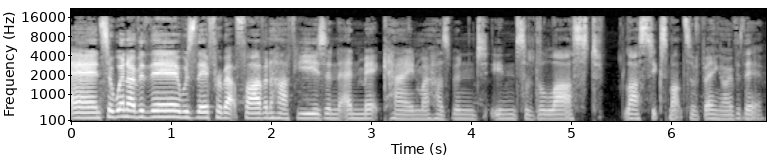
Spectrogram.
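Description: This woman, with an Australian accent, has a very deep, low pitch and ordinary pitch variation, talking at a fairly quick pace with hardly any pauses. Her loudness swings widely, and the recording is very clean with a silent background. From Melbourne, Australia. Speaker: television news reader. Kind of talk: casual radio interview. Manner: warm, chatty, animated.

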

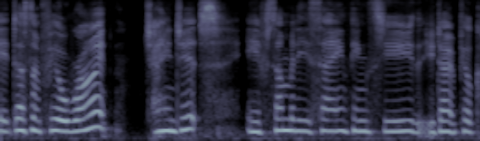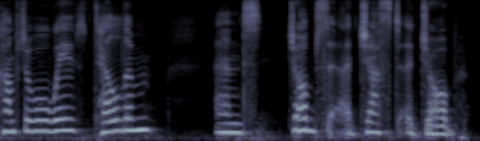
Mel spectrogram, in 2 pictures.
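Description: A somewhat breathy woman speaks at a fairly high pitch and fairly slow pace. The recording is very clean, with a silent background. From Cornwall, England. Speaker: business owner. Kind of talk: casual chat.

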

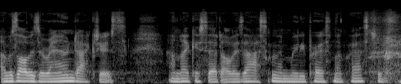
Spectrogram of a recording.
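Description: A woman's very deep, low voice with a Dublin accent and fairly even intonation, over noticeable background noise. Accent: Dublin Irish. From Ireland, Dublin. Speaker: actor. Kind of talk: casual chat. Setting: café.

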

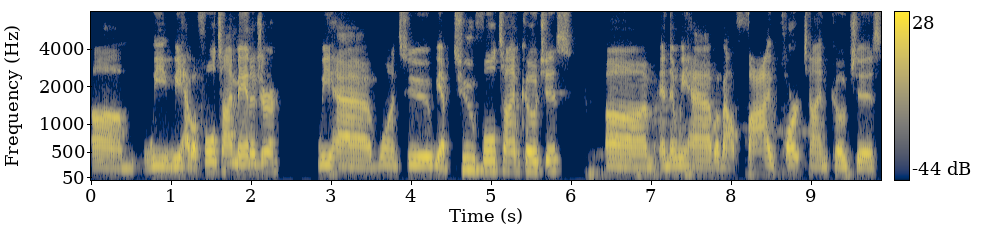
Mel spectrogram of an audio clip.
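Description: A man with a fairly high-pitched voice speaks at a fairly slow pace, with ordinary pitch variation. He has an unremarkable speaking voice. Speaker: gym owner and trainer. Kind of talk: interview.

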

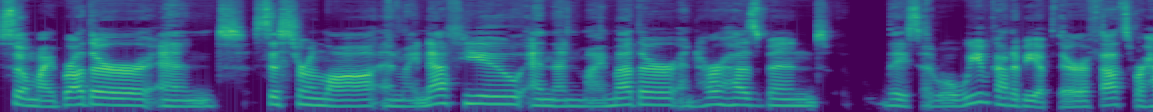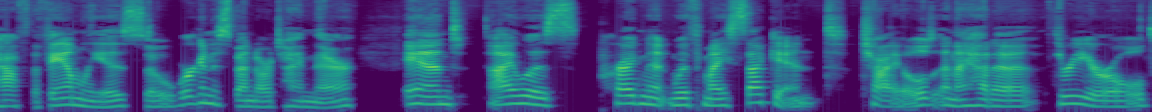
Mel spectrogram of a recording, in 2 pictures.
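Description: With a West Coast American accent, a woman speaks in a fairly low voice at a moderate pace with ordinary pitch variation, the sound dry and close with no echo. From California. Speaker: hypnotherapist. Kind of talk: interview conversation.

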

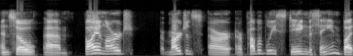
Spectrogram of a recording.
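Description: Over a quiet background, a man with a Canadian accent and a fairly high pitch speaks with ordinary pitch variation in a dry, close sound with no echo. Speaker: agri-food policy expert. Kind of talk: radio interview. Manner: halting, repeats words.

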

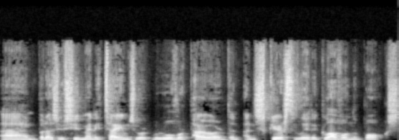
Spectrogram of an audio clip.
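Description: In a very clean recording with a silent background, a man with a Scottish accent and very deep, low pitch talks at a fairly quick pace. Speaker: rugby commentator and journalist. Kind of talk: casual chat.

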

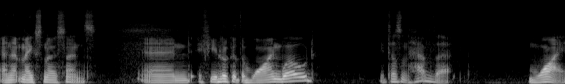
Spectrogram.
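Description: A man with an Australian accent speaks in a fairly low voice with a dark, mellow tone. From Australia, Alice Springs. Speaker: chocolate maker, business owner. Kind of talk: interview.

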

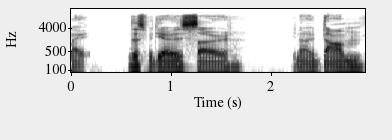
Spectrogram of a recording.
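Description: On a very clean recording with a silent background, a man with a New Zealand accent speaks at a moderate pace and a fairly low pitch. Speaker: comedy video creator. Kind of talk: casual interview.

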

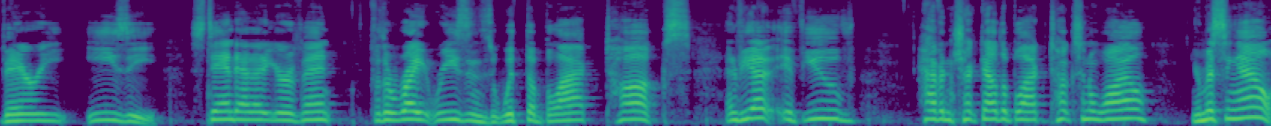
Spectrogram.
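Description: With an American accent, a man talks at a fairly quick pace in a high voice with ordinary pitch variation, recorded very cleanly with a silent background and a dry, close sound with no echo. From US Northeast (New Jersey, New York). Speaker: podcast host. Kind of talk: casual chat. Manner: excitable.

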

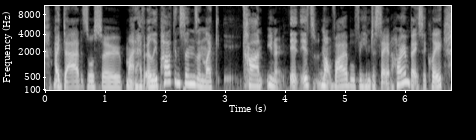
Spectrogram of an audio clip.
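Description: Fairly quick speech from a woman with a fairly low pitch, an Australian accent and ordinary pitch variation, on a very clean recording with a silent background. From Australia, Melbourne. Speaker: listener. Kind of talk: voice memo monologue. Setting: voice memo recording. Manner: casual, chatty.

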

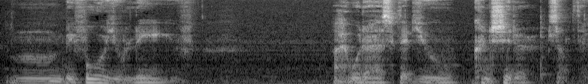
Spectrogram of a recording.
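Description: A man's put-on character voice, very deep and low in pitch, with lively intonation, long, frequent pauses and clear background noise. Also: fairly slow pace. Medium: actual play. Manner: measured, thoughtful.

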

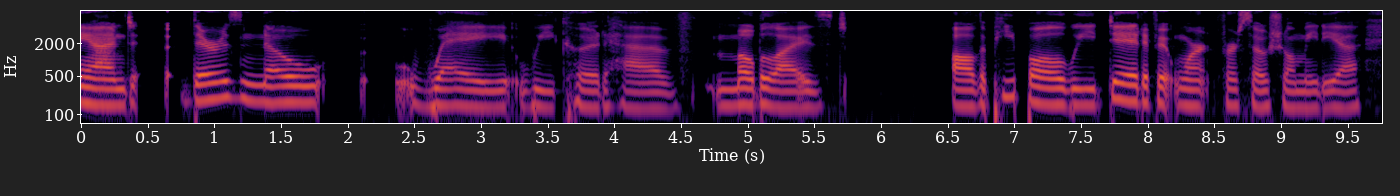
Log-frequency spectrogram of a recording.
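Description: Very slowly, a woman speaks in a West Coast American accent with a very deep, low pitch. The sound is dry and close, with no echo. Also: fairly even intonation. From California. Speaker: feminist activist and creative director. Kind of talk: interview conversation. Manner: soft-spoken.

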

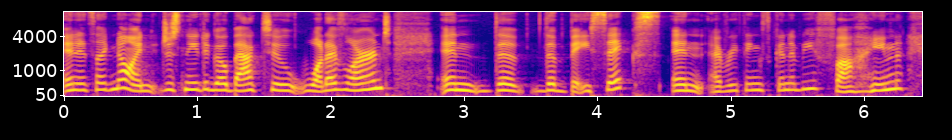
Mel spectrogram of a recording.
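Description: With a dry, close sound and no echo, a woman talks at a high pitch with ordinary pitch variation. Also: moderate pace. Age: 30s. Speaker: podcast co-host. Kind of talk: casual chat.

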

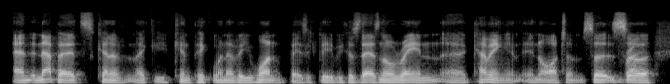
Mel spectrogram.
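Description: A man's fairly low, monotone voice with vocal fry and a German accent, at a fairly quick pace, against a quiet background. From Germany. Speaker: wine expert and YouTuber. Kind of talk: interview. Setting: video call.

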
